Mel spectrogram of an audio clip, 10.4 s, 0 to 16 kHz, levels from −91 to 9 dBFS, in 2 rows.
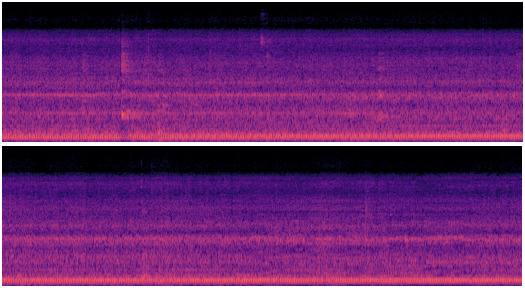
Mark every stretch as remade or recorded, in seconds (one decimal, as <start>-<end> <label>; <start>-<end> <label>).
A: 0.0-7.6 recorded; 7.6-9.9 remade; 9.9-10.4 recorded

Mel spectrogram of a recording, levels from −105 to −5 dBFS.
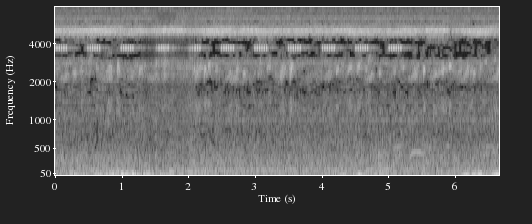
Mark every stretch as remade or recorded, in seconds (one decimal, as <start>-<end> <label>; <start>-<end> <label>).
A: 0.0-1.3 recorded; 1.3-2.1 remade; 2.1-6.7 recorded

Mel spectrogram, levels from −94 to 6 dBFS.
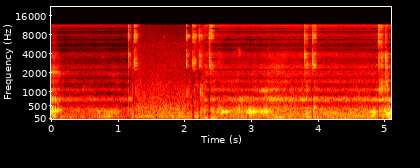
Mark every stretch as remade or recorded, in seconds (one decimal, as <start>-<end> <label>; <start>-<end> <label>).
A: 0.0-1.2 remade; 1.2-2.3 recorded; 2.3-5.1 remade

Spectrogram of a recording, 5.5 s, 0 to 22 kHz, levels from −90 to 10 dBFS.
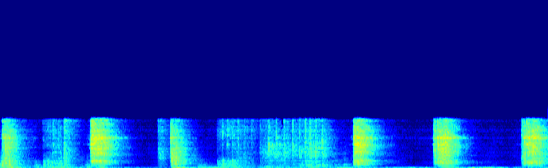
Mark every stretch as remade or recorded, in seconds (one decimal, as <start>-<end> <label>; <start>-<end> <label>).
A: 0.0-5.5 remade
